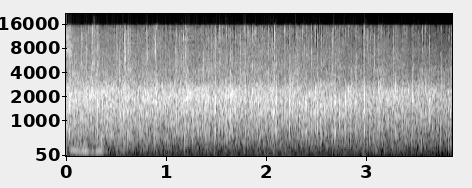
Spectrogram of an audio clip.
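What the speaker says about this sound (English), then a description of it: "Yes, a worthy round of applause." An audience at a cycling team presentation applauds a European champion rider, a full, steady burst of many people clapping that holds evenly for several seconds.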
